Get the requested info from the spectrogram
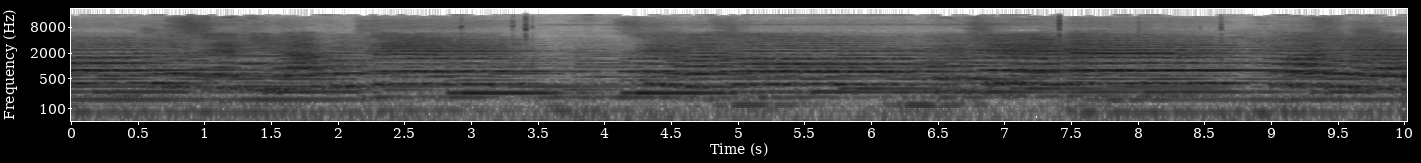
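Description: Youth choir singing a slow French song with instrumental accompaniment, in long held phrases, with a short break between phrases about four seconds in.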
